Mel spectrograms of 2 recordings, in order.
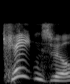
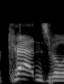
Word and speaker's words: Catonsville: from El Guapo in Catonsville, or Catonsville if you mispronounce it, over in the 21228, where life is great.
